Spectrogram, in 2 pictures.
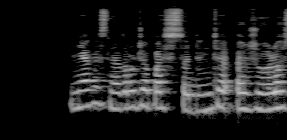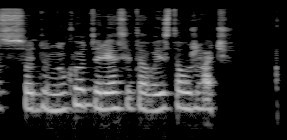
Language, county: Lithuanian, Kaunas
